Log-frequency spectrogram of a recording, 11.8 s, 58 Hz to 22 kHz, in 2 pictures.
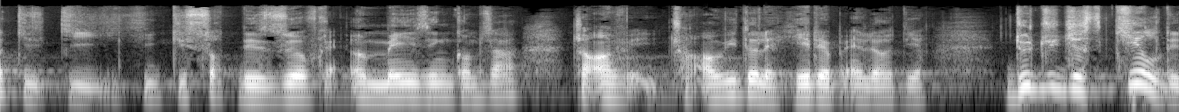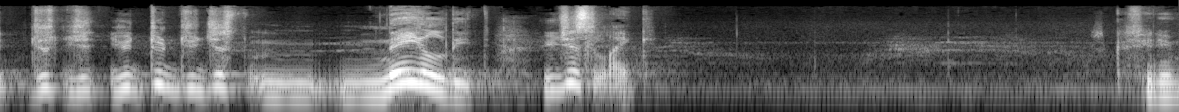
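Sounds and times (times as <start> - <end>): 
speech: 0.0 - 9.2, 11.4 - 11.7
steady low hum: 0.0 - 11.7
neighbours' cats meowing: 9.1 - 11.6.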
